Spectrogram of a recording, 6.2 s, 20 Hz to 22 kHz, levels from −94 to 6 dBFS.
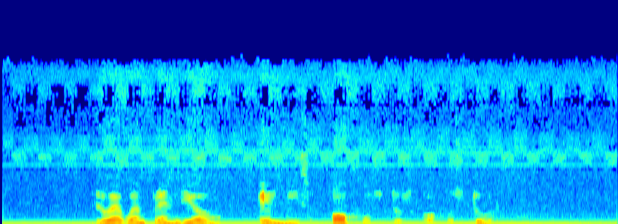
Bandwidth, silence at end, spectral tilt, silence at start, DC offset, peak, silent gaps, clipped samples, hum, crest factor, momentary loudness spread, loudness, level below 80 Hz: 16.5 kHz; 0 s; -5.5 dB/octave; 0.05 s; under 0.1%; -8 dBFS; none; under 0.1%; 60 Hz at -35 dBFS; 22 dB; 14 LU; -29 LUFS; -34 dBFS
